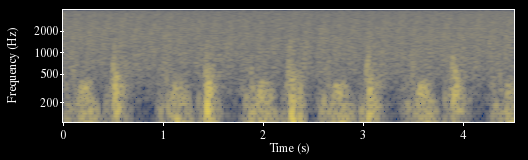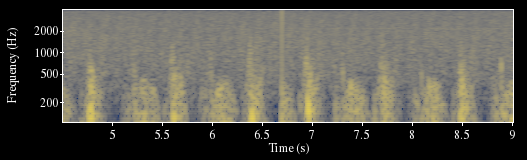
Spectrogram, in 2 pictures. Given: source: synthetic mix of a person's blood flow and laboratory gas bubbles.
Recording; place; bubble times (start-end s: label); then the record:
Doppler ultrasound of blood flow; precordium
no bubbles
From the record:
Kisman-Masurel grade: 000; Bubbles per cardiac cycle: 0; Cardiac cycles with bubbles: 0%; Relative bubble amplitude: no bubbles discernible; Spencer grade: 0 (complete lack of bubble signals)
